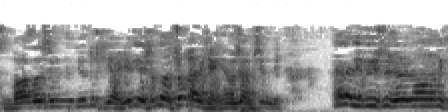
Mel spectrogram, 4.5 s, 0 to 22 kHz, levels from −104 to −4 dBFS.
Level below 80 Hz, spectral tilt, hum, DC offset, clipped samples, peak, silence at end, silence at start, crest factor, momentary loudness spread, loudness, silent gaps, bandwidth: -46 dBFS; -5 dB/octave; none; under 0.1%; under 0.1%; -4 dBFS; 0 s; 0 s; 14 dB; 9 LU; -17 LUFS; none; 8.8 kHz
